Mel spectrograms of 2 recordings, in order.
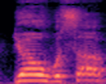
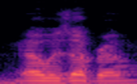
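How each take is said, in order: First: It is said lively and high in energy. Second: It is said flat and low in energy.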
